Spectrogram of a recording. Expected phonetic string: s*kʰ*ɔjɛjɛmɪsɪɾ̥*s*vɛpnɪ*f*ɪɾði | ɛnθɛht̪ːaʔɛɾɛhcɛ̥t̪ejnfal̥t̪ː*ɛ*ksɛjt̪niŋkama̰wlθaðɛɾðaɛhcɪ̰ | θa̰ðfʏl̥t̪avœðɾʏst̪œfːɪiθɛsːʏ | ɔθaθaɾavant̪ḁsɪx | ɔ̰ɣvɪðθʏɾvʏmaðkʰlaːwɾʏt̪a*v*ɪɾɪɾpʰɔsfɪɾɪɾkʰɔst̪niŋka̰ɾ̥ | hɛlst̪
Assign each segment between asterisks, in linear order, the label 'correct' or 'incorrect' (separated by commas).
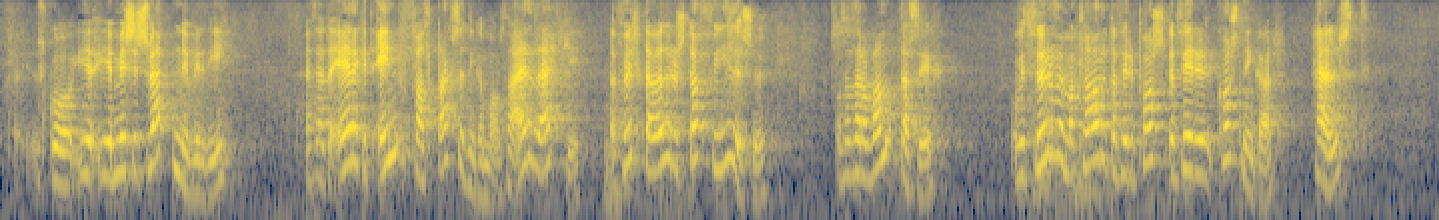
incorrect, correct, incorrect, incorrect, incorrect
